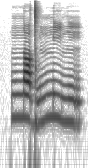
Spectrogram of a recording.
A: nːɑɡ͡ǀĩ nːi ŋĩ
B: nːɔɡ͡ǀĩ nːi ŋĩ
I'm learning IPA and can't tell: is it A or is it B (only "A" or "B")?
A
